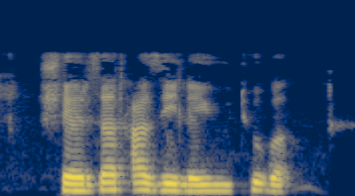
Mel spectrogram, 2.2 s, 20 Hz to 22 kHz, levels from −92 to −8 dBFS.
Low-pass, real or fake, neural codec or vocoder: 7.2 kHz; real; none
